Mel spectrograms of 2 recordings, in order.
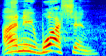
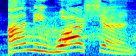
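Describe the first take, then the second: First: It is said plainly, without extra force. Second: It is said forcefully, with strong conviction.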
